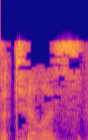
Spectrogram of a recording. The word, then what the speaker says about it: Atilis: but it's spelled A-T-I-L-I-S, so it looks kind of like Atlas, but it's not Atlas, it's Attilis.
